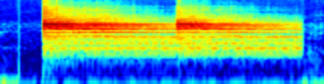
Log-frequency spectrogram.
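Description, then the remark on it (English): Two loud, bright metallic bell strikes, the second about a second and a half after the first, each ringing out with a long, slowly fading tone; bells laid on a table and rung with the lights out at a séance. “after the company had been seated around the table in the usual approved manner, and the lights were turned out, the silence was broken by the thumping of a drum the twanging of a banjo, and the ringing of bells.”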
